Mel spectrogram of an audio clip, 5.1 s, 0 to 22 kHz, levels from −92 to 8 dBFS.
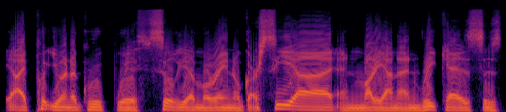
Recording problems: distortion; slight; 10 dB below the speech

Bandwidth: 15 kHz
